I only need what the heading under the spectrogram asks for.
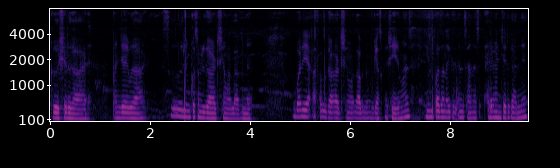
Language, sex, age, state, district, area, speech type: Kashmiri, male, 30-45, Jammu and Kashmir, Srinagar, urban, spontaneous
